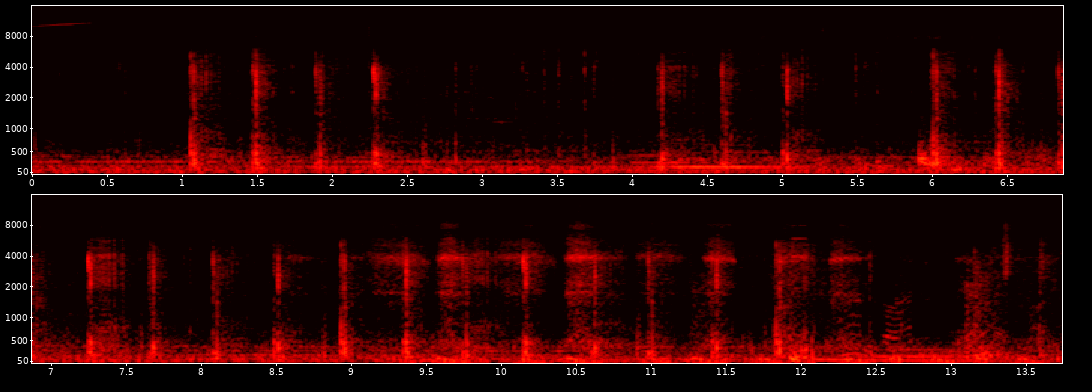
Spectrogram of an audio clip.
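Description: Footsteps thud slowly on a wooden floor.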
